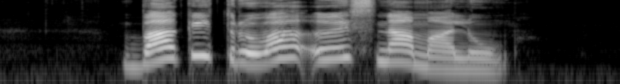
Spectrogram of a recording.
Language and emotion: Kashmiri, neutral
